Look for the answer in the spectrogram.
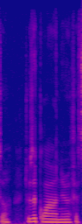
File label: "glaan", Welsh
